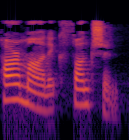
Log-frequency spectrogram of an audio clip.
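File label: "harmonic function", English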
